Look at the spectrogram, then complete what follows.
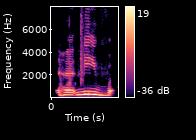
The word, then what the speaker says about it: Niamh: these like Russian names that we learn to pronounce. Whatever it is. Neve, and like when it's called Niamh, and you know how to spell it.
